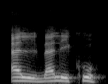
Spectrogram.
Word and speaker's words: الملك: Here we are pronouncing lam because the first letter mim of the ism Malik is qamariya letter. And as with all words starting with qamariya letters, we have to pronounce the letter lam.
